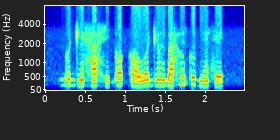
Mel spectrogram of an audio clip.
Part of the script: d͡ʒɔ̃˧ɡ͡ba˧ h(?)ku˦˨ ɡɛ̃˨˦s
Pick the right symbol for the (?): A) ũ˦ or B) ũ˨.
A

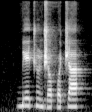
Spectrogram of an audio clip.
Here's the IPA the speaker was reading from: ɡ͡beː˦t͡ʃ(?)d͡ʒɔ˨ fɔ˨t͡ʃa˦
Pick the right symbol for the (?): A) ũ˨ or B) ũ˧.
B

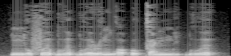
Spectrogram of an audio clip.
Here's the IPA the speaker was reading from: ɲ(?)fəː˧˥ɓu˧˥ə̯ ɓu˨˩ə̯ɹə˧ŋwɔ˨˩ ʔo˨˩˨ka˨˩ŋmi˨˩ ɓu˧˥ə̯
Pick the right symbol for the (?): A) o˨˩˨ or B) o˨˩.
B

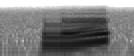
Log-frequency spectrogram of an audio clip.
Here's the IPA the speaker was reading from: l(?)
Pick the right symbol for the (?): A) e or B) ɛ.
B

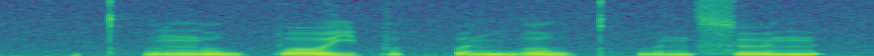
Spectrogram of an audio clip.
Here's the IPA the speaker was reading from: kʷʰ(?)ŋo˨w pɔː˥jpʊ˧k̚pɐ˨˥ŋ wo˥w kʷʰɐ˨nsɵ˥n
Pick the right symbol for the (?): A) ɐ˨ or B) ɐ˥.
B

